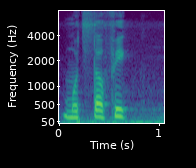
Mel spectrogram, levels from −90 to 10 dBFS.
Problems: constant background noise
